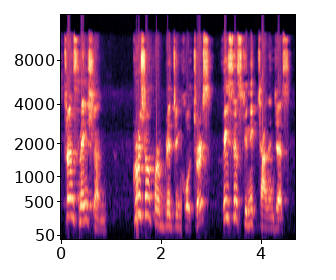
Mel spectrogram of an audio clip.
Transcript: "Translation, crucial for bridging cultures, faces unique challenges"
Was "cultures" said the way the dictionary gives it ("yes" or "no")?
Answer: no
